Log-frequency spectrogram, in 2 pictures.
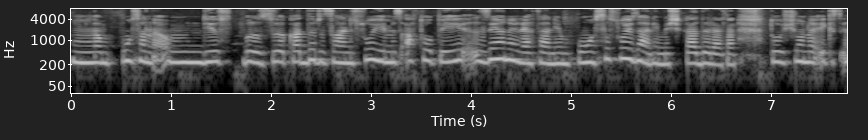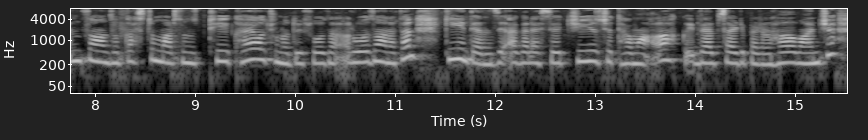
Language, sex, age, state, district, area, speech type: Kashmiri, female, 18-30, Jammu and Kashmir, Baramulla, rural, spontaneous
